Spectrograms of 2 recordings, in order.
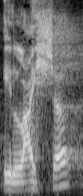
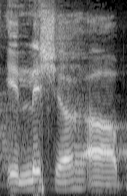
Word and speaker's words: Elisha: Some people pronounce it Elisha. I'll pronounce it Elisha because that's how our church in India pronounces it. And I'll pronounce it Elisha for the sake of separating Elijah and Elisha.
